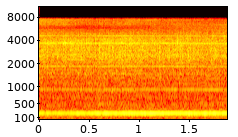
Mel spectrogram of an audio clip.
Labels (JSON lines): {"label": "anthrophony, boat engine", "recorder": "SoundTrap 500"}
